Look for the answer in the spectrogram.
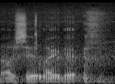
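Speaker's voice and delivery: usual speaking voice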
